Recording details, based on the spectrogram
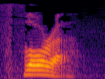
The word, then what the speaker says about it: phthora: Corruption is the Greek word phthora. And that's a tough one to pronounce. It's like P-H-T-H, if you can pronounce that. Phthora.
